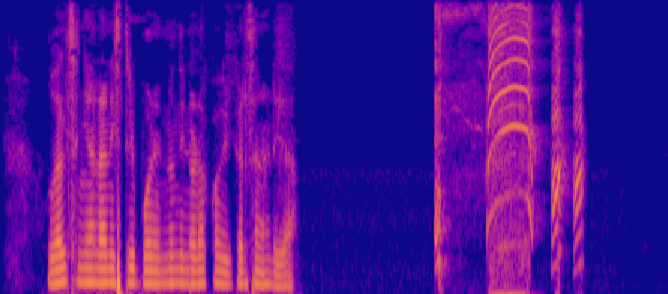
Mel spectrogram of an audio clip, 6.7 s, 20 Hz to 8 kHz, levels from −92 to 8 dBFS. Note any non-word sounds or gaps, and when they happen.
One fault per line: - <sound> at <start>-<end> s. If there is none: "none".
- laugh at 4.3-5.9 s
